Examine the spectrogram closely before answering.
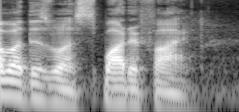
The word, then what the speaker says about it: Spotify: in the english translation spotify is a swedish startup but uh i've only ever heard it as spotify okay cool okay now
